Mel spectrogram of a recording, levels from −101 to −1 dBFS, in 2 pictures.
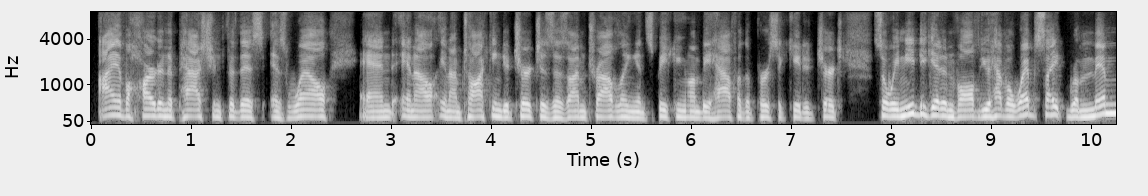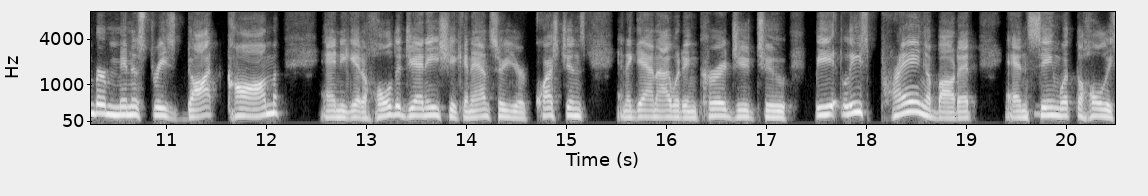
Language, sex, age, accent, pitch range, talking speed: English, male, 50-69, American, 125-150 Hz, 205 wpm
